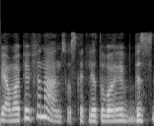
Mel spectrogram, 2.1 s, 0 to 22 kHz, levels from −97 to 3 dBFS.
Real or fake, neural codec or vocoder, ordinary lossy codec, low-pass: real; none; Opus, 64 kbps; 7.2 kHz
